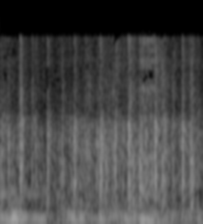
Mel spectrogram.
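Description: A church congregation applauding, steady rhythmic clapping from many people with scattered voices mixed in and a sustained tone humming underneath.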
